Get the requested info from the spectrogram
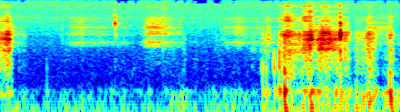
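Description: A runner panting close to a GoPro's microphone, with wind and handling rumbling on the mic; the noise swells louder for about a second near the end.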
